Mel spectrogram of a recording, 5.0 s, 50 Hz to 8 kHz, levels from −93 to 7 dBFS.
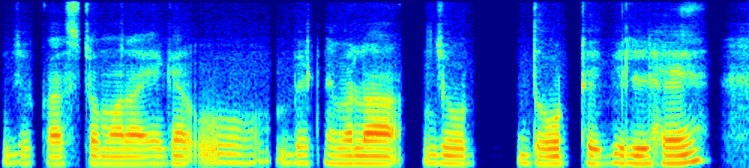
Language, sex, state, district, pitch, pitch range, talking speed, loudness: Hindi, male, Tripura, Unakoti, 135 Hz, 130-140 Hz, 120 wpm, -19 LUFS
